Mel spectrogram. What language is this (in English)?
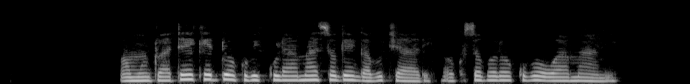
Ganda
